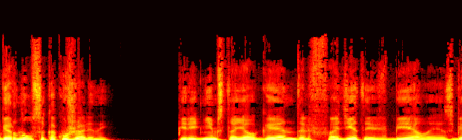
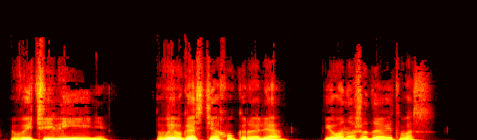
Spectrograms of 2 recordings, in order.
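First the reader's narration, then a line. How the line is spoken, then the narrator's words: Gentle voice from behind. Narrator (Russian): Чей-то голос ласково произнес позади него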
